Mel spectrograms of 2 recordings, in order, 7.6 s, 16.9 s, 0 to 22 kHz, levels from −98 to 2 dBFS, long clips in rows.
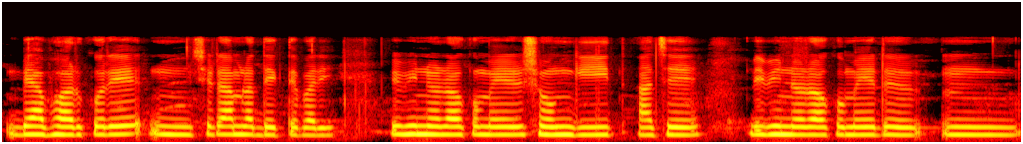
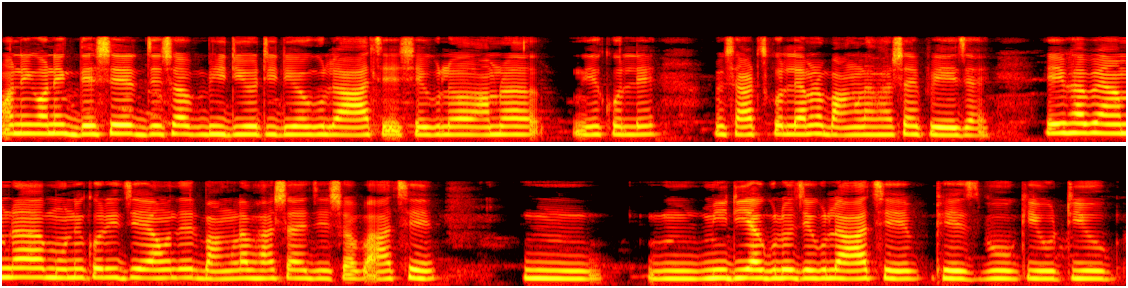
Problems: none marked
